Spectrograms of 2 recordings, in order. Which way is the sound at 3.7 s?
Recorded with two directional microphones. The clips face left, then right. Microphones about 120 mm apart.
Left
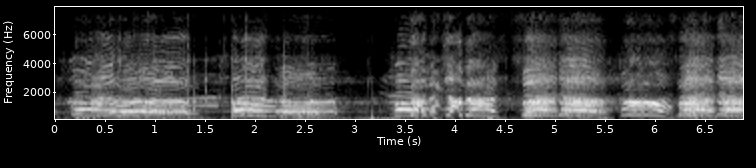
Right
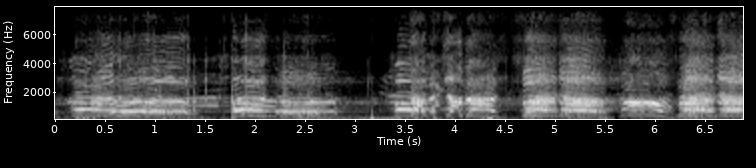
50° left (ahead or behind).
